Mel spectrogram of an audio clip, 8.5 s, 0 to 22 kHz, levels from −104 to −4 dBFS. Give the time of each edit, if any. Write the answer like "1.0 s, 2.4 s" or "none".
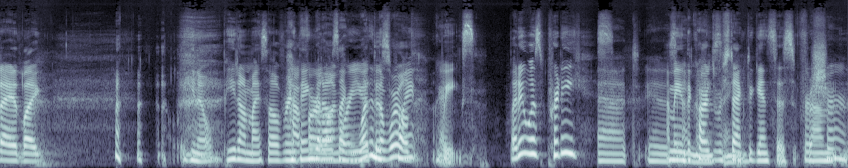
4.4 s, 6.0 s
